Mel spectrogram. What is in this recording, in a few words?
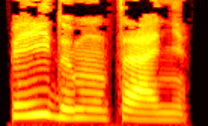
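"pays de montagne", French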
